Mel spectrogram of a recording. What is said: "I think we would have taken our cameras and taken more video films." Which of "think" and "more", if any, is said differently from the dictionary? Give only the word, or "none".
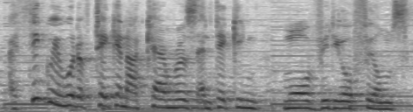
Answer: none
